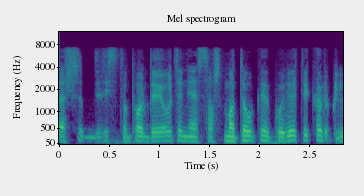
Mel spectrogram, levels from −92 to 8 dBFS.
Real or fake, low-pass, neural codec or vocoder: fake; 7.2 kHz; codec, 16 kHz, 0.5 kbps, X-Codec, HuBERT features, trained on general audio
